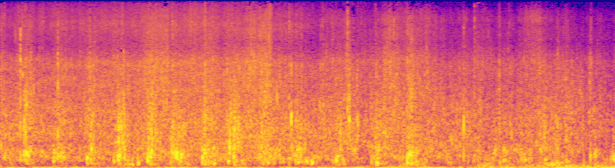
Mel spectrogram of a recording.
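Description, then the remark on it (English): Water splashes and churns steadily as a small spring-fed tributary, Wolf Pup, is crossed, a continuous rushing with scattered brighter splashes and some wind buffeting, and no voices. “We're about to cross a little tributary called Wolf Pup, so I'll hold up.”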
